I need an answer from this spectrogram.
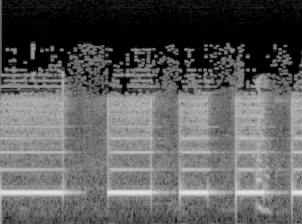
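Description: Telephone line tones sound while a hotline number is dialed. Five steady, buzzy, mid-pitched tones repeat in an even on-off rhythm, with short silences between them and no voices.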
